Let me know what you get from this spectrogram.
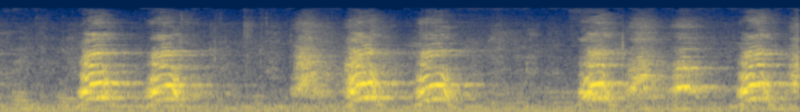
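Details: Belgian Malinois barking during a training session: short harsh barks, often in quick pairs, about nine in four seconds with brief pauses between the pairs, low hum beneath.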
